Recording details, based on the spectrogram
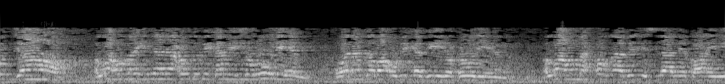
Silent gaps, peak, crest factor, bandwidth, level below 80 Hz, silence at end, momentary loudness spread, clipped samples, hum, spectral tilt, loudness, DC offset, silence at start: none; -2 dBFS; 14 dB; 6.2 kHz; -40 dBFS; 0 s; 5 LU; under 0.1%; none; -2.5 dB/octave; -16 LUFS; under 0.1%; 0 s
